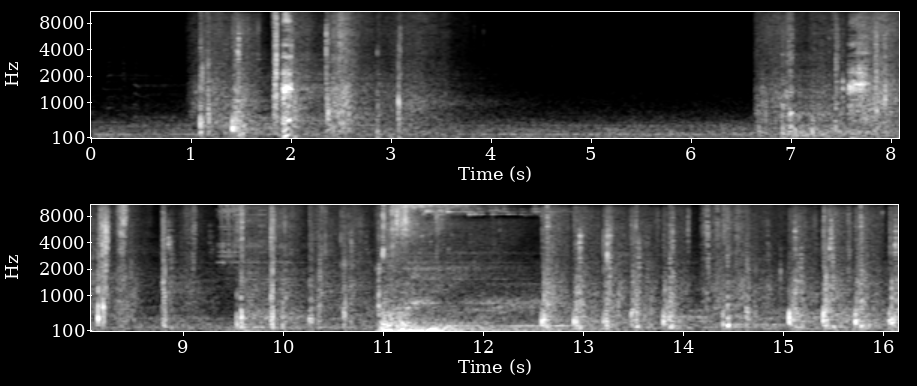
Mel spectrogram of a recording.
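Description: Footsteps crunch on loose dirt.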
